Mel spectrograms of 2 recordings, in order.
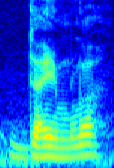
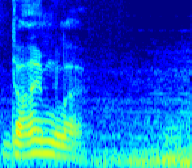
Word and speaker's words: Daimler: it's actually diimler cuz that's how the Germans pronounce it and it's a German company and blah blah blah and it's Daimler so now I'm saying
